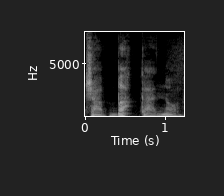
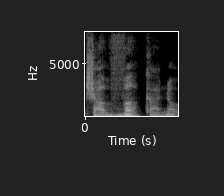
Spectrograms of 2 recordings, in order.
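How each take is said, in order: First: The second consonant is a b sound. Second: The second consonant is a v sound. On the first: The speaker calls it right. "It's a b" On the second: The speaker calls it wrong. "It never mixes the"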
